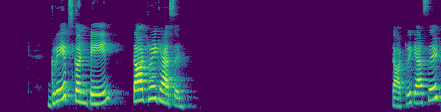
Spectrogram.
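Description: A woman speaks clearly and calmly, close to a microphone.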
